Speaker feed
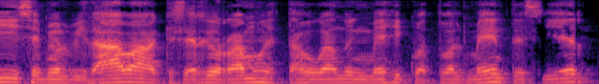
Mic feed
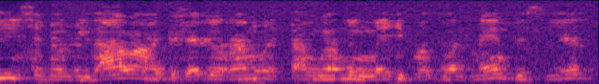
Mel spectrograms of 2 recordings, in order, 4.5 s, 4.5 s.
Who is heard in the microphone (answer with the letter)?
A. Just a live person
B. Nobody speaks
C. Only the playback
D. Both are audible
C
